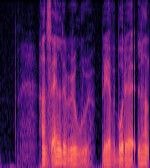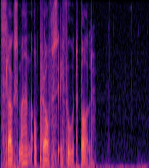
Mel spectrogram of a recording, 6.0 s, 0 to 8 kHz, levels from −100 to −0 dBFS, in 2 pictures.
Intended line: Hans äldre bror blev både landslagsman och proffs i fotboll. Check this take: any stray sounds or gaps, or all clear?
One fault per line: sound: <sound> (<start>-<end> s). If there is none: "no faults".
sound: dropout (3.0-3.0 s)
